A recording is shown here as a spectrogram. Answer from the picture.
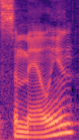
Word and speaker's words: Samuelian: it is so we've for my entire life have said Somalian oh some alien okay yeah which is um we've kind of credited my grandfather for that pronunciation I think is how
